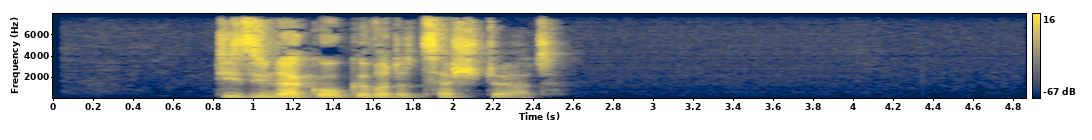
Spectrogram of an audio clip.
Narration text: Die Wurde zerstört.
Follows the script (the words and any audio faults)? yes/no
no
